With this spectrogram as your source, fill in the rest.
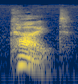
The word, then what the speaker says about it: kite: Aquí tenemos articulamos la boca para decir K, el sonido K, pero soltamos un poco de aire inmediatamente después. Kite, kite. No kite, sino kite, kite.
